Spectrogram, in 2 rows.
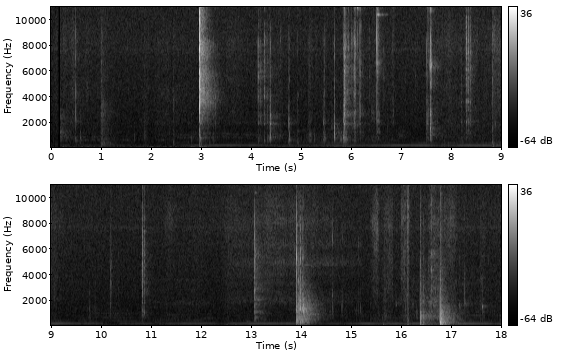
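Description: Small metal parts clicking and clinking on a workbench as the worn drive sprocket, flat washer and retaining clip are handled off a Stihl MS 260 chainsaw, with a few louder knocks about 3 seconds in, around 14 seconds and near the end. A steady low hum sits underneath.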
